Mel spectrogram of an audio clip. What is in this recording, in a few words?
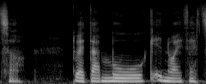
"mwg", Welsh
